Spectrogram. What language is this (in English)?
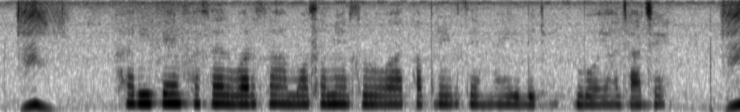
Magahi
